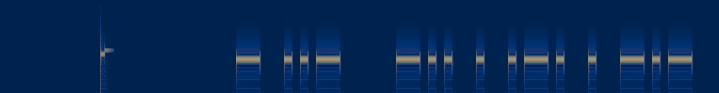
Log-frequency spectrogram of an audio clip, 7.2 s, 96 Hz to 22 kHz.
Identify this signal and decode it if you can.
Morse code, heard as a keyed tone, about 15 wpm, 700 Hz. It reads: TU DEREK
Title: K1USN SST QSO Practice - 15wpm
